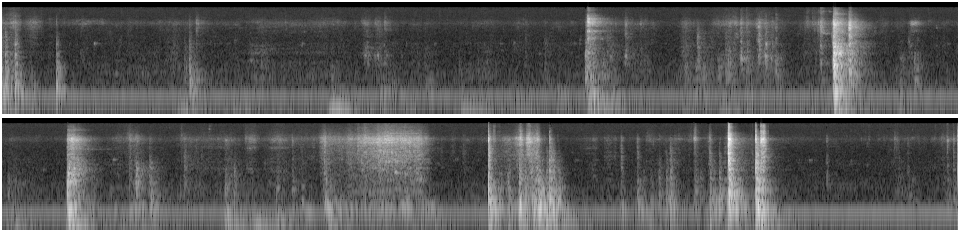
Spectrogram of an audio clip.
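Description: Scattered knocks and clicks of hands and equipment being handled around the aquarium top, with a short rustle about ten seconds in, over a steady low hum.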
